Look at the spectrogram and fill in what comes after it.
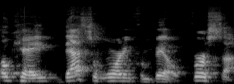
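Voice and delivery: ordinary talk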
